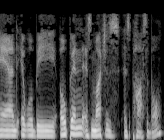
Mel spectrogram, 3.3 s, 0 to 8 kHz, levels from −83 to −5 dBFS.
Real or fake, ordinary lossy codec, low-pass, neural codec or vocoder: real; MP3, 24 kbps; 7.2 kHz; none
